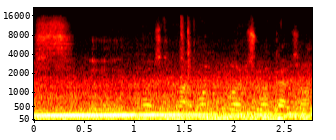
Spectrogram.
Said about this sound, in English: Engine sounds very different to some of the other vehicles we've driven today, which has the same engine. Yeah. Loads more turbo whistle, a bit gruntier, less kind of tinny.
